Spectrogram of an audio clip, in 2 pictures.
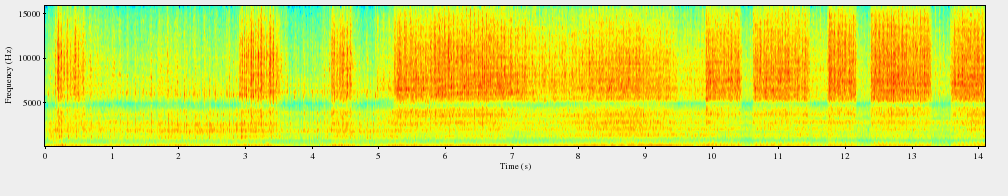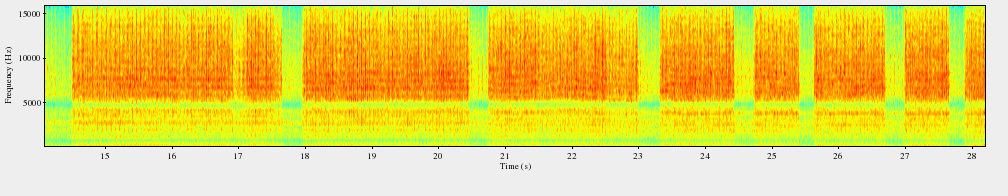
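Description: Air-cooled diesel engine of a Massey Ferguson 1102 (Eicher 3105) working under load while pulling a manure spreader through deep mud, its pitch rising and falling as it is revved. In the second half the sound dips sharply again and again, about once a second.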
